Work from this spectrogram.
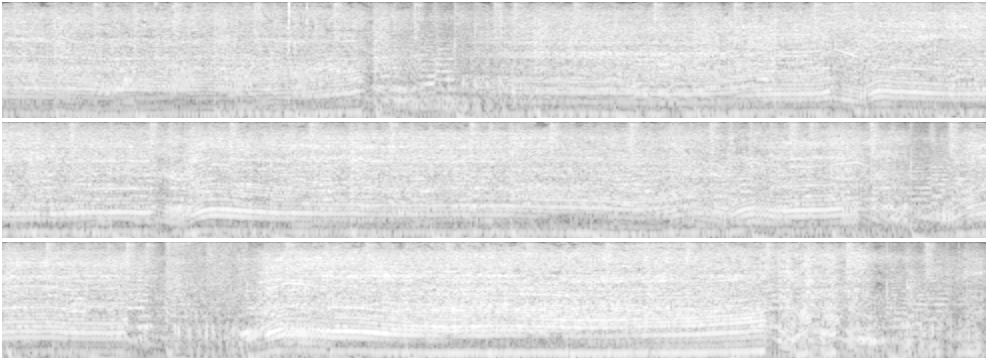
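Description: A chainsaw cutting through big timber at a sawmill, its engine droning steadily and loudly throughout, with the pitch dipping and rising as the chain bites into the wood.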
